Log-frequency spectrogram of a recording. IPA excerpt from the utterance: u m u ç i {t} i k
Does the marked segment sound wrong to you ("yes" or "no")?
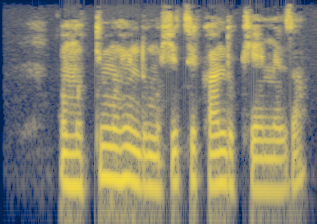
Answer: yes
